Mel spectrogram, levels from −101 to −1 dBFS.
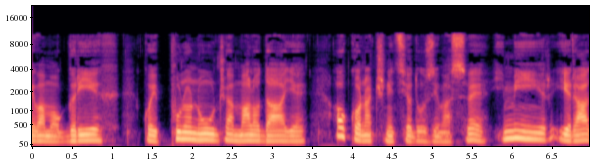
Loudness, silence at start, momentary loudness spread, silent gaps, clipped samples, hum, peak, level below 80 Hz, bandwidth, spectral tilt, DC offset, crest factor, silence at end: -19 LUFS; 0 s; 8 LU; none; under 0.1%; none; -2 dBFS; -58 dBFS; 11 kHz; -6.5 dB/octave; under 0.1%; 16 dB; 0 s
